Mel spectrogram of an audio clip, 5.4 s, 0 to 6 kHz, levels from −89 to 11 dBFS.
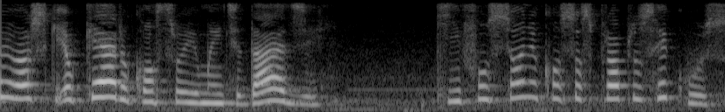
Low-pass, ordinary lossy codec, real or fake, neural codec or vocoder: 5.4 kHz; none; real; none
